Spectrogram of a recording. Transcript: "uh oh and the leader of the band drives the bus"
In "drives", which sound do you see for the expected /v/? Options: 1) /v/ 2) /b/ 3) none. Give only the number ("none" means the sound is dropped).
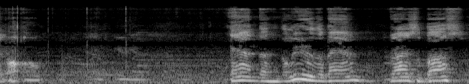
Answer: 3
